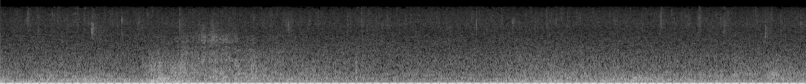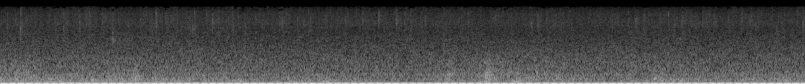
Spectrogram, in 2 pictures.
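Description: Thunderstorm recording: steady heavy rain, with a swell of thunder about two seconds in.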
